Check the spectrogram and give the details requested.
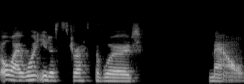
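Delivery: ordinary delivery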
